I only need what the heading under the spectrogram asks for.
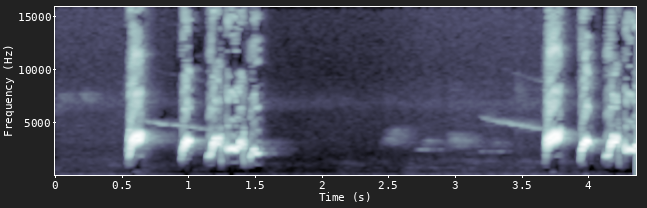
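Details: Red-whiskered bulbul lure bird singing to bring wild birds to fight, 2022: two crisp phrases of five whistled notes, each opening on a high clear note, about three seconds apart.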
